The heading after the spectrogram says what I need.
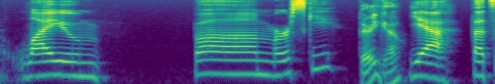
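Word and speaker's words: Lyubomirsky: her last name would you like to to pronounce this absolutely not lion bomb mursky there you go yeah that's it describe what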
